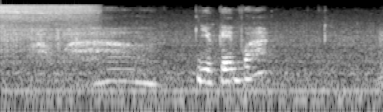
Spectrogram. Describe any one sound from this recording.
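A woman hums with pleasure close to a microphone.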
